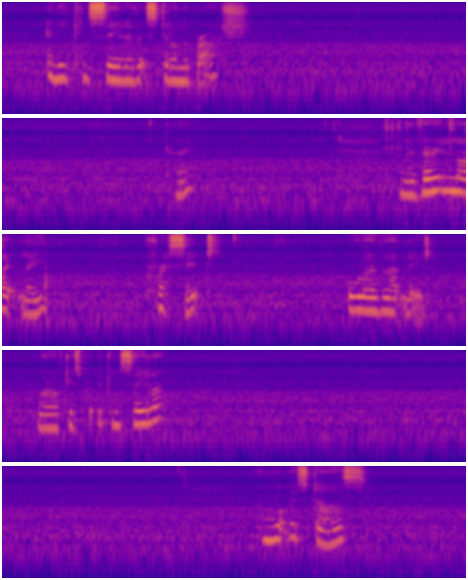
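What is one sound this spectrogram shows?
A woman speaks softly, close to the microphone, in short phrases.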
